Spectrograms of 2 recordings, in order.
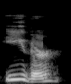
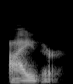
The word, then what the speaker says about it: either: Some people say either, and some people say either. All of it is correct. Personally, I say either.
